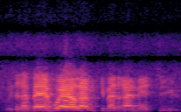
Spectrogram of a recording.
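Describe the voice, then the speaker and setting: A man's voice: high-pitched, steady tone, quick pace, natural voice. An actor playing a brash, openhanded logging man with a Quebec French accent and folksy, boastful talk in a period television drama. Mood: easygoing. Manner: boastful, folksy rural speech. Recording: muffled, hissy old 1950s television soundtrack.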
